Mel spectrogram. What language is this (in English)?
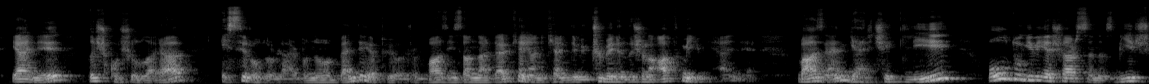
Turkish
